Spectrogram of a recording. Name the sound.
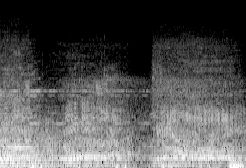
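bear roaring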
